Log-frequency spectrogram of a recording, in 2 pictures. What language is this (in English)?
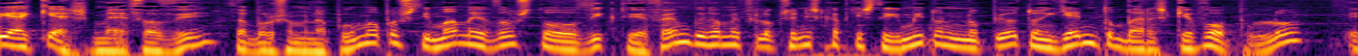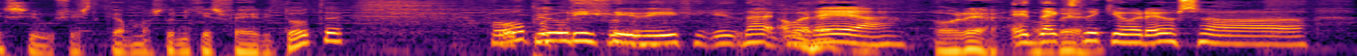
Greek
